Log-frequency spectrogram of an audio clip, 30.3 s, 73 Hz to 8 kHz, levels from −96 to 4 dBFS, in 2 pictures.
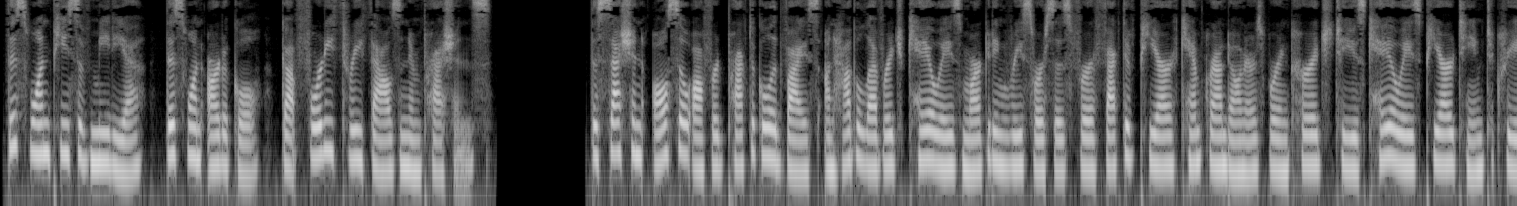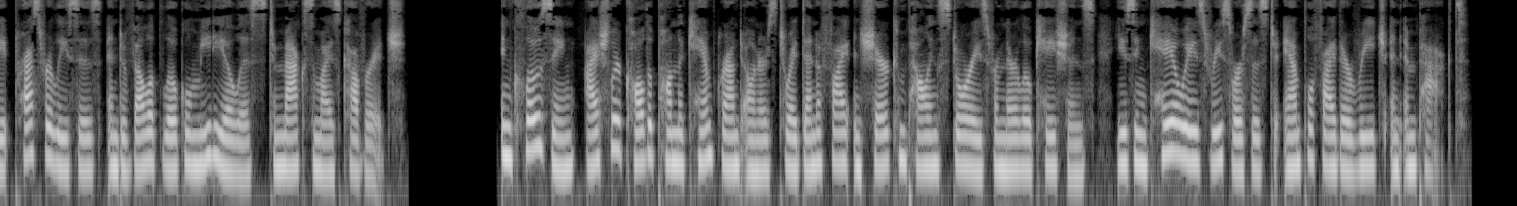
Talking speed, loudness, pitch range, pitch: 145 wpm, -23 LUFS, 170-205 Hz, 180 Hz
